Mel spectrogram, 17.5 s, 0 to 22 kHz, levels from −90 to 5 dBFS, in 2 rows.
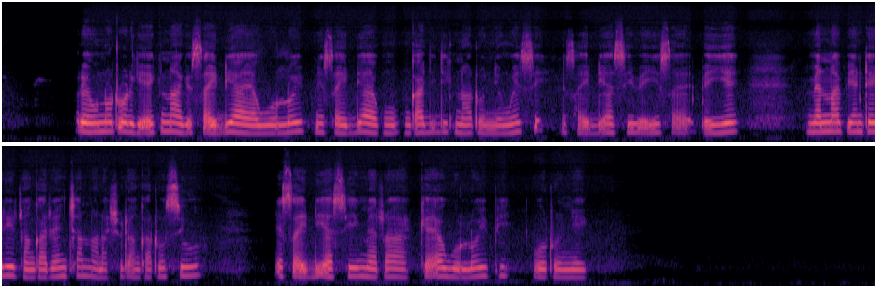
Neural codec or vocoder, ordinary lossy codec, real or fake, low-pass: none; none; real; none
